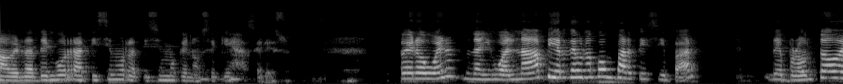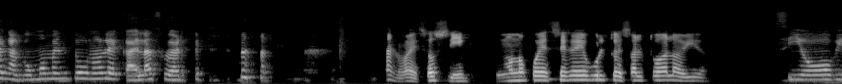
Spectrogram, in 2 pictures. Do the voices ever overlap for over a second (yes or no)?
no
